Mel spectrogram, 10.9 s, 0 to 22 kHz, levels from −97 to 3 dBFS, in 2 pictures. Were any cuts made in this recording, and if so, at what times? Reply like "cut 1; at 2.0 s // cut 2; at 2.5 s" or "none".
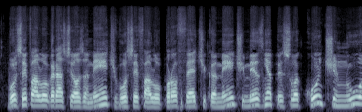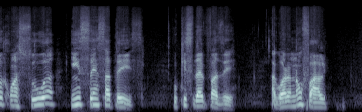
cut 1; at 4.0 s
